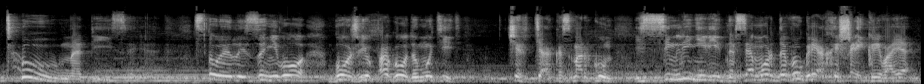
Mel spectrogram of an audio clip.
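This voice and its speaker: Superstitious sexton, jealous, sputtering, animated swinging intonation, theatrical radio play, high voice. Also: male voice, normal speed. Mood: indignant ranting. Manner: accusing, sputtering, sing-song exclamations. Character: jealous superstitious village sexton, ranting at his wife. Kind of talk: theatrical radio drama dialogue. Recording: loud music behind the voice.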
